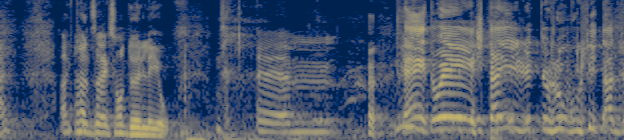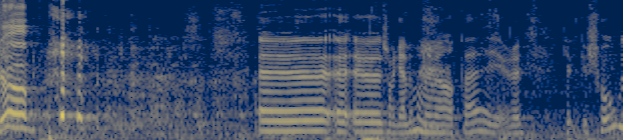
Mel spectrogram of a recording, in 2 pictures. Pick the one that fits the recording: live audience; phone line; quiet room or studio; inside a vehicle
live audience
